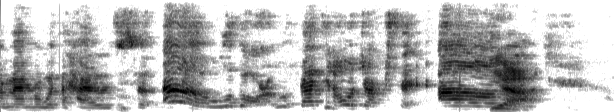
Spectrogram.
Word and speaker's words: La Barre: Labar.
